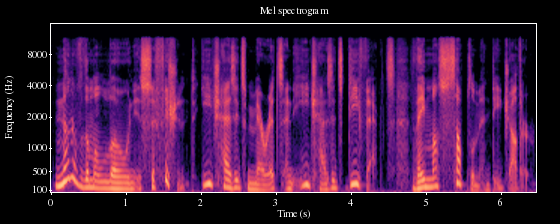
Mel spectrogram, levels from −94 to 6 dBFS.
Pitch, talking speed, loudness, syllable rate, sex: 160 Hz, 185 wpm, -19 LUFS, 4.9 syllables/s, male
